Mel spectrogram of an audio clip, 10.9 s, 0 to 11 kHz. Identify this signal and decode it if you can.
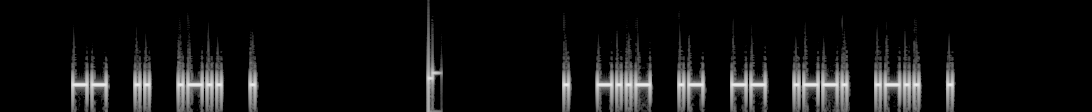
Morse code, heard as a keyed tone, about 25 wpm, spaced as for 18 wpm, 700 Hz. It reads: MILE EXAMPLE
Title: 2x Character Spacing - Top 300 Words - 25wpm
